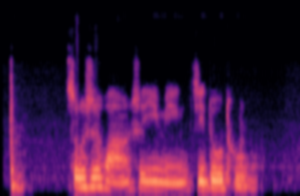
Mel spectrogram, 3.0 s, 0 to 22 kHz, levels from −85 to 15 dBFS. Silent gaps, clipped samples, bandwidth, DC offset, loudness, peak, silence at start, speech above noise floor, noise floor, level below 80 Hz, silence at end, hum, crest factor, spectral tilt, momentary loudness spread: none; under 0.1%; 7.6 kHz; under 0.1%; -15 LUFS; -2 dBFS; 0.1 s; 22 dB; -36 dBFS; -50 dBFS; 0.45 s; none; 14 dB; -7 dB/octave; 12 LU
